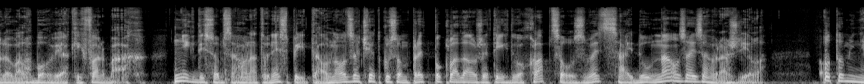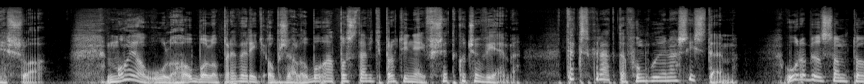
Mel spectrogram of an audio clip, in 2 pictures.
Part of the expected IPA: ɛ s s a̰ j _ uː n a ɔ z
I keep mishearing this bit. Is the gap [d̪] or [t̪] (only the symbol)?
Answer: d̪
